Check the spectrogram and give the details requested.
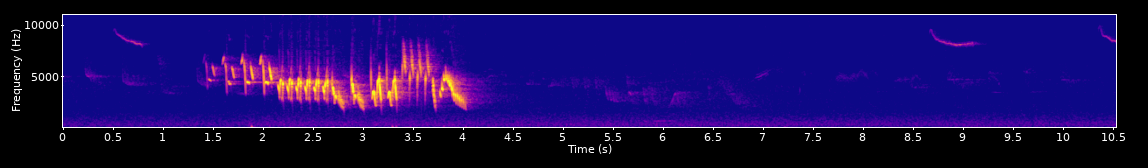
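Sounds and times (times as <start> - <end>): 
common chaffinch Fringilla coelebs song with fast descending chipping notes: 0.0 - 10.5.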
